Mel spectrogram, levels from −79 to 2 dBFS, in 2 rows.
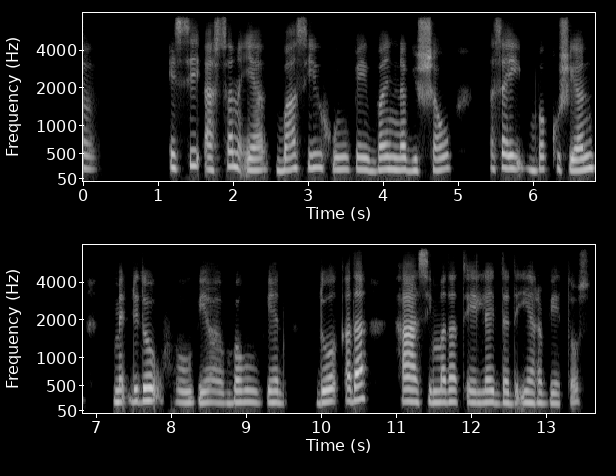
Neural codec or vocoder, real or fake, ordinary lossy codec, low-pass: codec, 16 kHz, about 1 kbps, DyCAST, with the encoder's durations; fake; Opus, 64 kbps; 7.2 kHz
